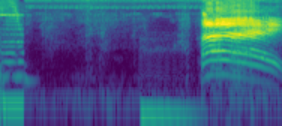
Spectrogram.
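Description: Electronic intro music cuts off at the very start. About a second and a half in, a cow moos loudly, in one long call whose pitch rises and then falls.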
